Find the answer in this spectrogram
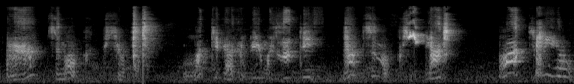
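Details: Caged pet budgerigar chattering imitated Russian words indoors, a fast stream of scratchy, high, speech-like syllables with brief sharp whistles, continuing almost without pause.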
